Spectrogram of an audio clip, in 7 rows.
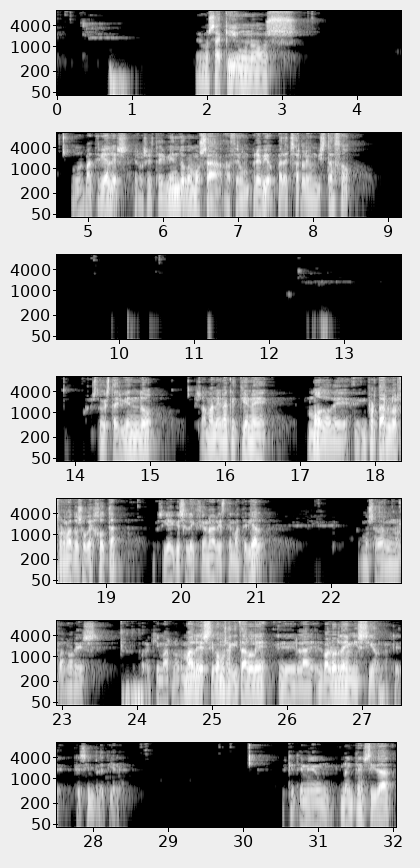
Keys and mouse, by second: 0.2 alt+click, 0.4 alt+double click, 5.3 right click, 7.1 double click, 14.1 alt+click, 23.8 0, 24.0 Return.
